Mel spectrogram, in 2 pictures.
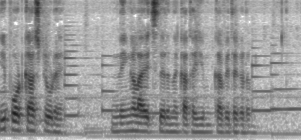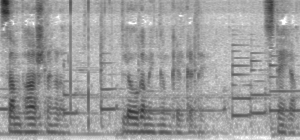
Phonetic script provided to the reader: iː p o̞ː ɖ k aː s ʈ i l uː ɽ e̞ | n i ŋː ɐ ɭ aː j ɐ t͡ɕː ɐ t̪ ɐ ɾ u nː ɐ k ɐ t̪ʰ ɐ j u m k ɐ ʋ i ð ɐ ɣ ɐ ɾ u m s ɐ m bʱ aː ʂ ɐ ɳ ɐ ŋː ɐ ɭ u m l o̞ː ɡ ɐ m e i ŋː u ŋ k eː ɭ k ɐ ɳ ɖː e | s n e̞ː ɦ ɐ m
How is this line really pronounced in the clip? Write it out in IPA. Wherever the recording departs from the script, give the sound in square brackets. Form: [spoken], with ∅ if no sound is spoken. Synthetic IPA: iː p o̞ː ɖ k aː s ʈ i l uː ɽ e̞ | n i ŋː ɐ ɭ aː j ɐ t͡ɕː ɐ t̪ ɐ ɾ u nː ɐ k ɐ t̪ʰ ɐ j u m k ɐ ʋ i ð ɐ ɣ ɐ [ɭ] u m s ɐ m bʱ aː ʂ ɐ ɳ ɐ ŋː ɐ ɭ u m l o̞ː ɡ ɐ m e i ŋː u [m] k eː ɭ k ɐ ɳ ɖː e | s n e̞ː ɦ ɐ m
